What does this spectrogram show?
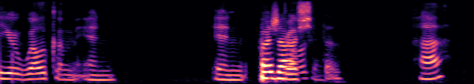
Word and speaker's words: Пожалуйста: Пожалуйста. Huh? Пожалуйста.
